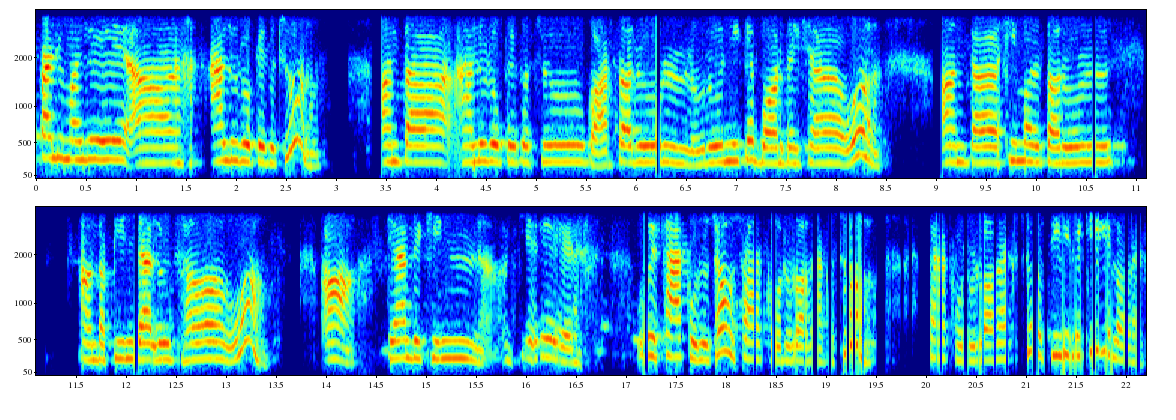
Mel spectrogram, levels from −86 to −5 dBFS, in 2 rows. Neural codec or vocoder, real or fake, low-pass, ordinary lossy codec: none; real; 3.6 kHz; none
